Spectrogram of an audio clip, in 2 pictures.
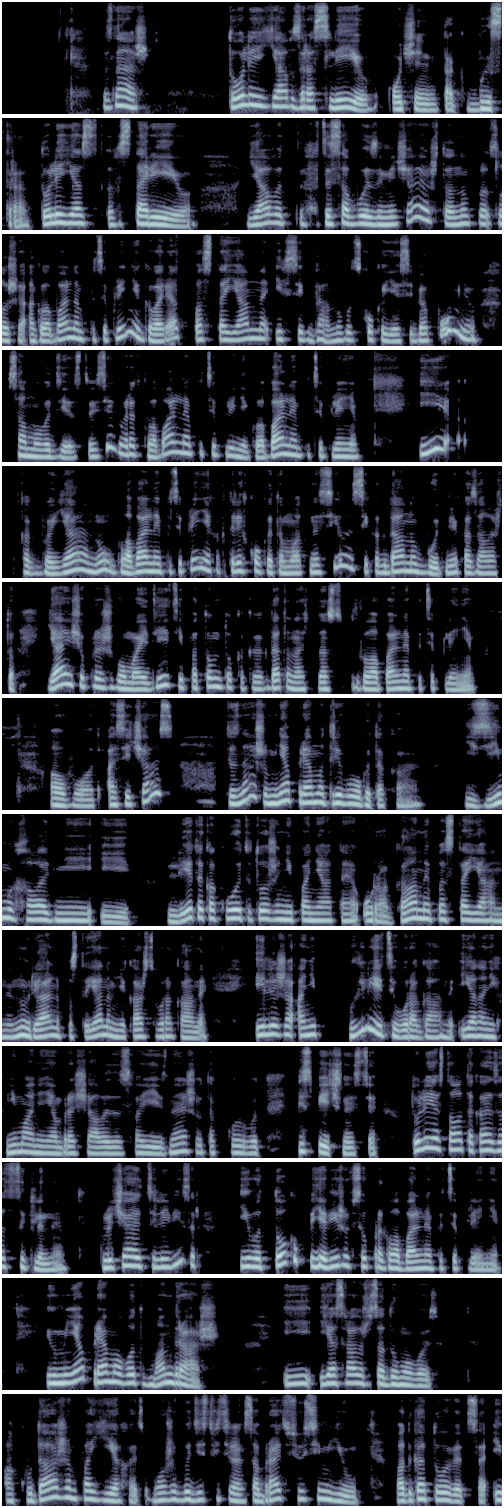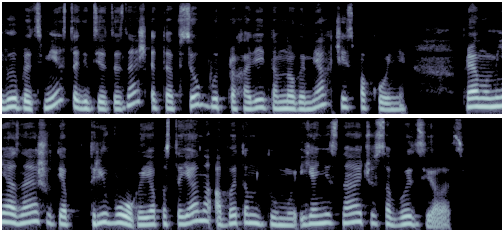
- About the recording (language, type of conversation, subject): Russian, advice, Как справиться с тревогой из-за мировых новостей?
- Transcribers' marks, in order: none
